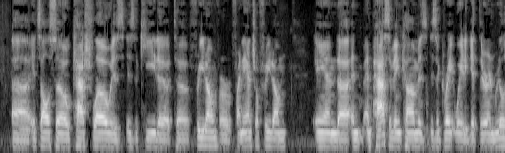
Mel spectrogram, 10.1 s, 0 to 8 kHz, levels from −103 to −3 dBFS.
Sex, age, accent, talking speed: male, 30-49, American, 185 wpm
